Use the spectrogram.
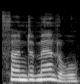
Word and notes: fundamental: American English

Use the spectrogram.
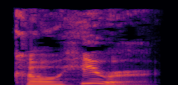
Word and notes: coherer: British English

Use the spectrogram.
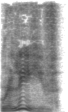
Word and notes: relieve: British English

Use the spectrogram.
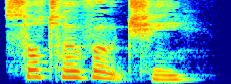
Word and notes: sotto voce: British English

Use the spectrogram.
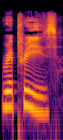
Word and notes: reprise: British English

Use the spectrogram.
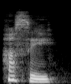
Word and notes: hussy: British English

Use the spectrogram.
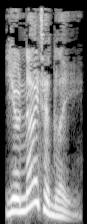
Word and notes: unitedly: British English

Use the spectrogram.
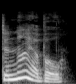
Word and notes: deniable: British English

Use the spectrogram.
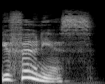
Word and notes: euphonious: British English

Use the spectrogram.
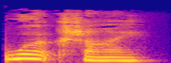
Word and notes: work-shy: British English

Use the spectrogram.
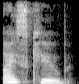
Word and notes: ice cube: American English

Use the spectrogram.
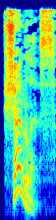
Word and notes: shunless: British English

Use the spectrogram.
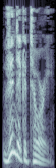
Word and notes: vindicatory: British English

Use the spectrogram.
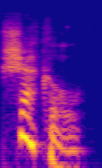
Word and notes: shackle: British English

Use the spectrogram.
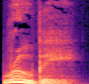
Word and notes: ruby: British English

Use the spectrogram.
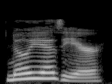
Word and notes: noisier: British English

